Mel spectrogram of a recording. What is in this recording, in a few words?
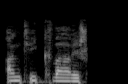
"antiquarisch", German; adjectives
